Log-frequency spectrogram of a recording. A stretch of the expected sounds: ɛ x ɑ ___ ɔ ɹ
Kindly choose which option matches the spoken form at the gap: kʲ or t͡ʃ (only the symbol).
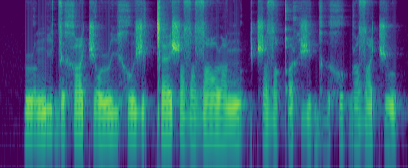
t͡ʃ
